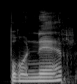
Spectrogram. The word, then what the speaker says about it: poner: poner, poner, that is the pronunciation.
